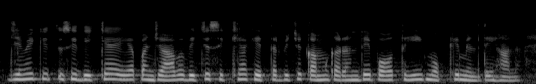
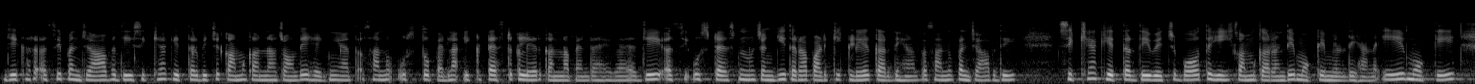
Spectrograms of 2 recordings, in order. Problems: constant background noise, continuous background conversations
